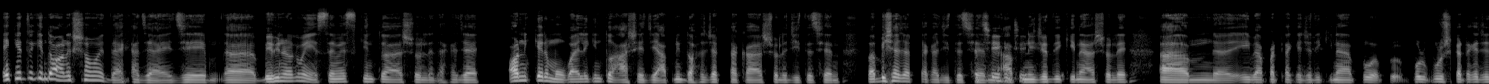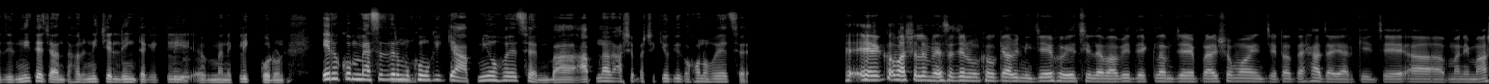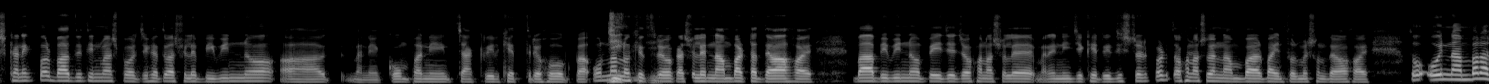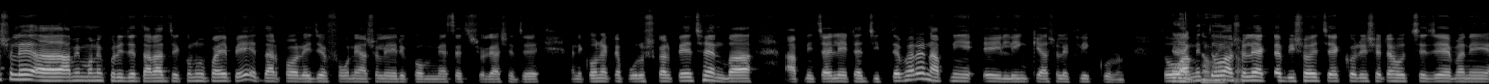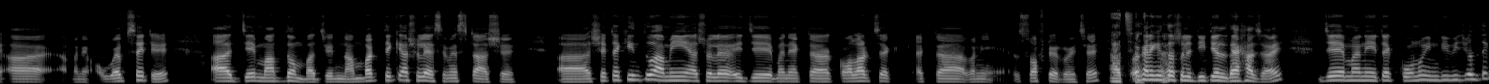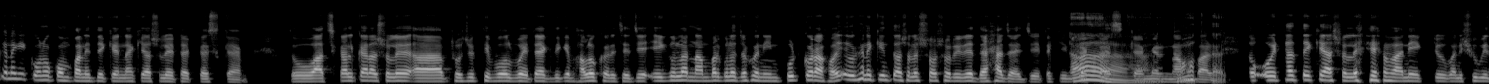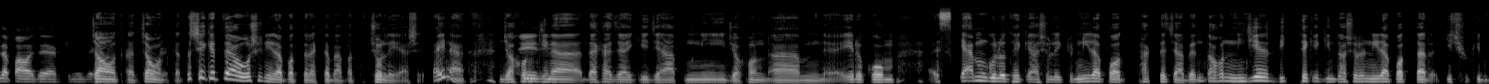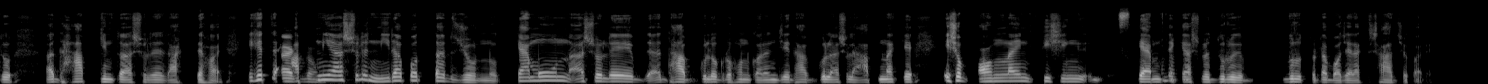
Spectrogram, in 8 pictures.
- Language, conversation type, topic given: Bengali, podcast, অনলাইন প্রতারণা বা ফিশিং থেকে বাঁচতে আমরা কী কী করণীয় মেনে চলতে পারি?
- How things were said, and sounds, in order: laughing while speaking: "জি, জি"; laughing while speaking: "এ এরকম আসলে মেসেজের মুখোমুখি আমি নিজেই হয়েছিলাম"; in English: "register"; in English: "information"; alarm; in English: "detail"; in English: "individual"; scoff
